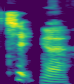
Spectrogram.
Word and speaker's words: Tudyk: There's no, it's got no R in it. It's Tudyk.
